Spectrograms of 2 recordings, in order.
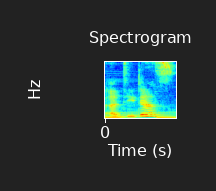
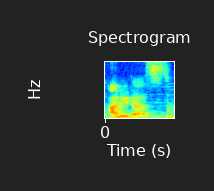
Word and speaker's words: Adidas: I chose is Adidas how do English people pronounce it Adidas whatever it's a German brand I call it Adidas and how could we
